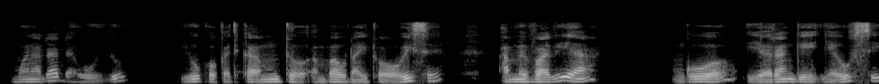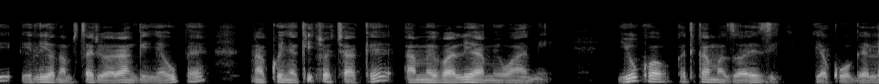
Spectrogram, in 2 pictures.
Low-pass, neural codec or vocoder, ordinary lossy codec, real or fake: 7.2 kHz; vocoder, 44.1 kHz, 128 mel bands every 256 samples, BigVGAN v2; AAC, 32 kbps; fake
